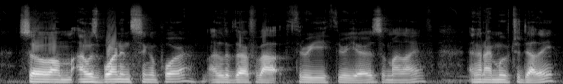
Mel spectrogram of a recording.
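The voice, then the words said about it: American-sounding accent. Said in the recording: “your accent doesn't seem like you were born or raised here ... I may sound American”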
